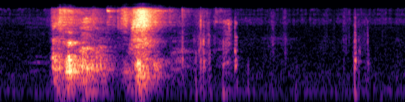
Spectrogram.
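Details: A Rottweiler, angry at a picture, gives two harsh, rough barks close together, then falls quiet apart from small clicks.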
